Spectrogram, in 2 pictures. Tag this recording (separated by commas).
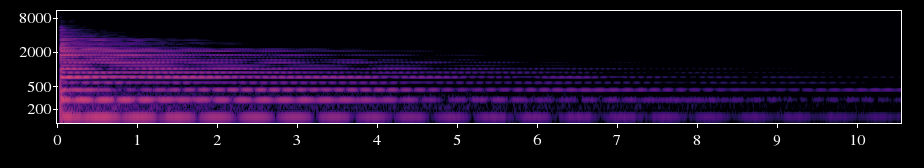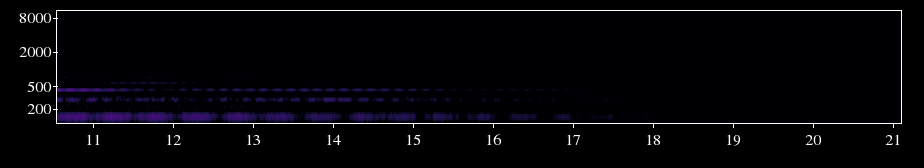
Keyboard (musical), Musical instrument, Piano, Music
